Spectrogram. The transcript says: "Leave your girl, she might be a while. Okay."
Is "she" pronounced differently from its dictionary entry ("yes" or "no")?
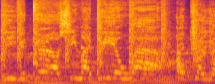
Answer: no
